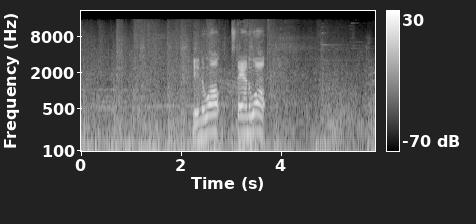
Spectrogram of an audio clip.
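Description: Magic blasts whoosh and crash in quick bursts.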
